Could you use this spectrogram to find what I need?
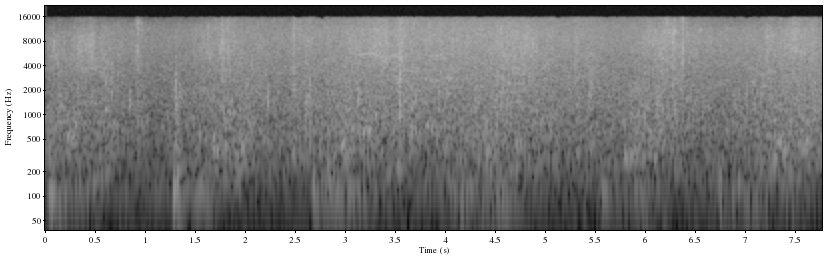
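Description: A waterfall roars nearby.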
